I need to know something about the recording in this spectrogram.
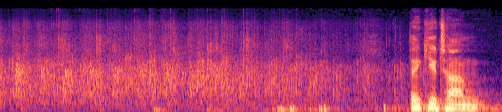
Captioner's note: applause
